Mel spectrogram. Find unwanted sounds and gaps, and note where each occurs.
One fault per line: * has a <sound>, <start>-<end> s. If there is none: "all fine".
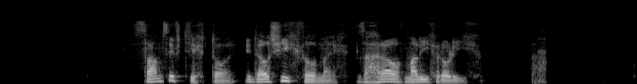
* has a laugh, 5.3-5.5 s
